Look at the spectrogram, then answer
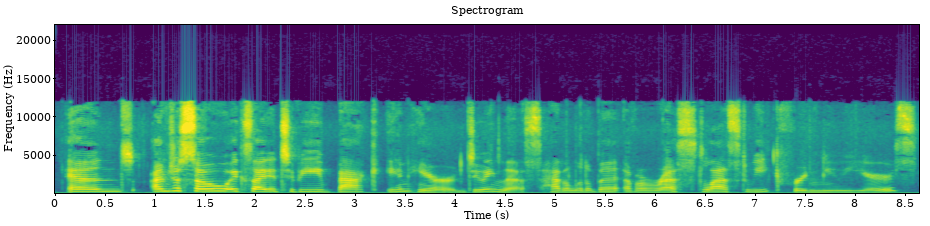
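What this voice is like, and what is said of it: Nasal, congested voice. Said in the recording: “I've been sick and not in the fun way. So my voice is a little, like, I have a little bit of a nasally thing hanging out in my nose ... that's why I sound a little bit different.”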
